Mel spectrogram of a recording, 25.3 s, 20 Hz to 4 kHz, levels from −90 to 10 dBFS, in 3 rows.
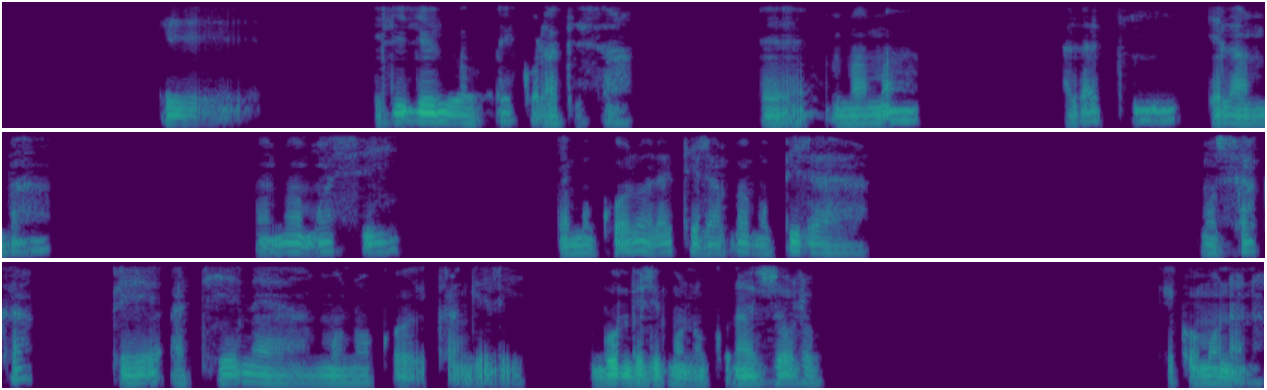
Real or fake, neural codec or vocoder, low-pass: fake; vocoder, 44.1 kHz, 80 mel bands, Vocos; 3.6 kHz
